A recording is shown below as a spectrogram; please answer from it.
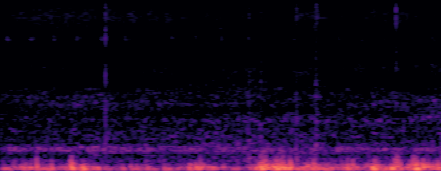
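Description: Honeybees buzzing with a steady hum around a brood frame that is being lifted out of the hive while a colony is divided. A low rumble on the microphone runs underneath.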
